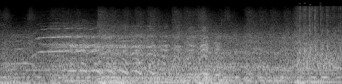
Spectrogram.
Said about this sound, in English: Their horses begin to run as fast as they can.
